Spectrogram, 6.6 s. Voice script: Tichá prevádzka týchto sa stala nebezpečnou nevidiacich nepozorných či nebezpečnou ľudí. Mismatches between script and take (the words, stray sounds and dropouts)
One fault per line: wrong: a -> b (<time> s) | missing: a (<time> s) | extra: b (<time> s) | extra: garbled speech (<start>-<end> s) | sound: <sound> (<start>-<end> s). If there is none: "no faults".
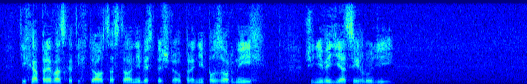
extra: áut (1.2 s)
wrong: nevidiacich -> pre (2.2 s)
wrong: nebezpečnou -> nevidiacich (3.9 s)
